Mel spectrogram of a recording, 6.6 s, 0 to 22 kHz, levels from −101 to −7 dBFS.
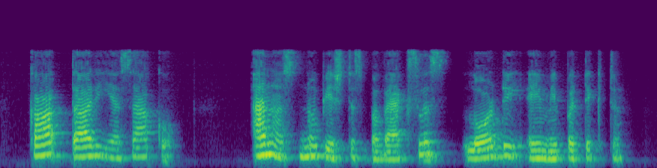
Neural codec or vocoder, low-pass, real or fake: codec, 16 kHz, 0.4 kbps, LongCat-Audio-Codec; 7.2 kHz; fake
